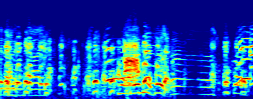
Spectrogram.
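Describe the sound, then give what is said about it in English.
Several fairly large, mellow birds cluck and chatter in a steady, overlapping stream of short throaty calls with a few longer drawn-out notes, fairly loud throughout. “They're pretty good size birds. Very mellow.”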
